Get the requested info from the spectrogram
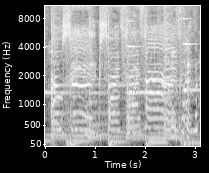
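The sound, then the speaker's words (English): An Alexa smart speaker plays a short, bright musical jingle that sings a saved phone number for kids to remember: loud melodic notes in rhythmic bursts about every half second, with no one talking over it. “This little song will help you know what phone number to call.”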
